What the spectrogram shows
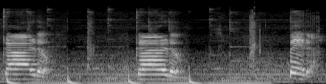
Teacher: the tip of my tongue just touches a little bit my teeth, so it is a soft movement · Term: simple vibrant ere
